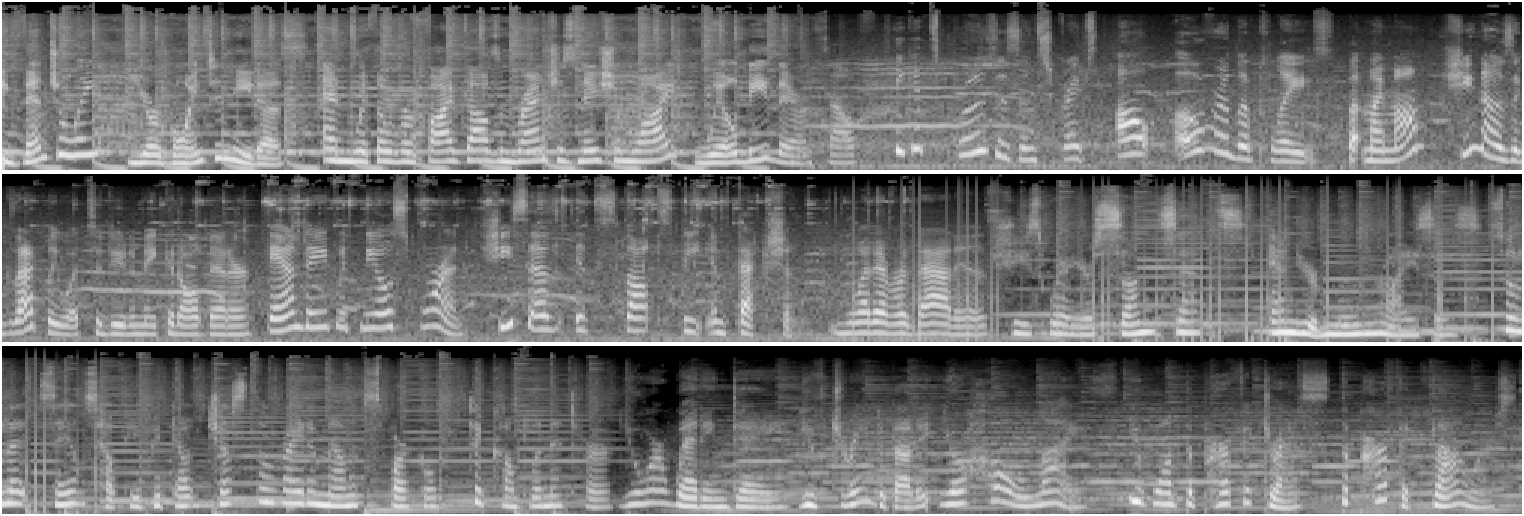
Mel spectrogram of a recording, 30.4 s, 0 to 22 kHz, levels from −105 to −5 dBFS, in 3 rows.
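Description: From 15.80 s to 20.89 s a train of clicks sits over the sound: about 9.4 sharp ticks per second at an uneven pace, roughly fifty in all, each alike in shape and peaking around 10 dB above the surrounding audio. The cause is likely interference from nearby equipment or a faulty connection or power supply. On a waveform they appear as thin, isolated spikes. On a spectrogram they show as narrow vertical streaks spanning the full band, irregularly spaced.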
